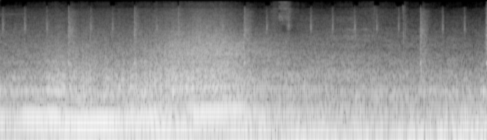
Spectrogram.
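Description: A supercar engine revs hard while its not-yet-warm tyres slide, a loud close roar with a rising and falling pitch, followed by a sustained harsh mechanical rumble.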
